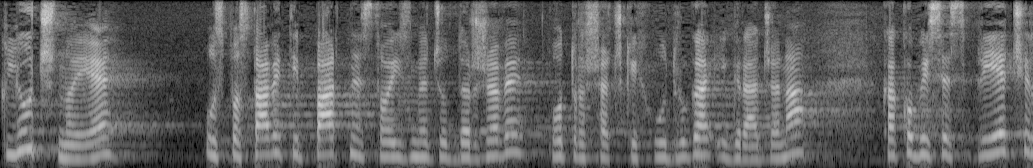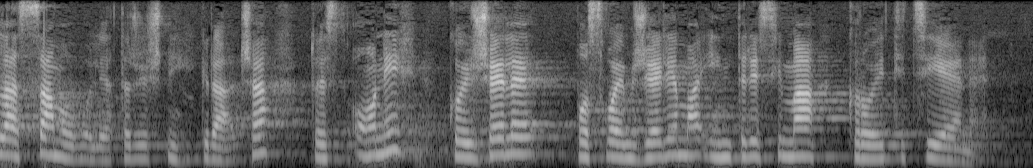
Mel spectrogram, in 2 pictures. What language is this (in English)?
Croatian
